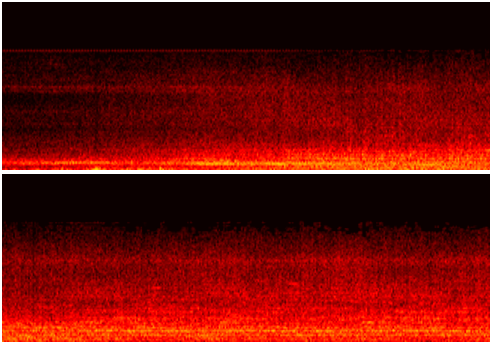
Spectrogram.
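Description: NS ICM 'Koploper' electric intercity train passing close at speed. The rush of wheels on rail grows loud about a second in and then holds steady, with a whine whose pitch drops a little as the front goes by.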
